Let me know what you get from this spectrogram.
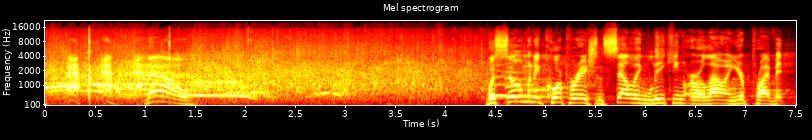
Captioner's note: applause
